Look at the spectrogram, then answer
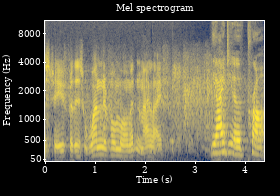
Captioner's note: audience clapping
